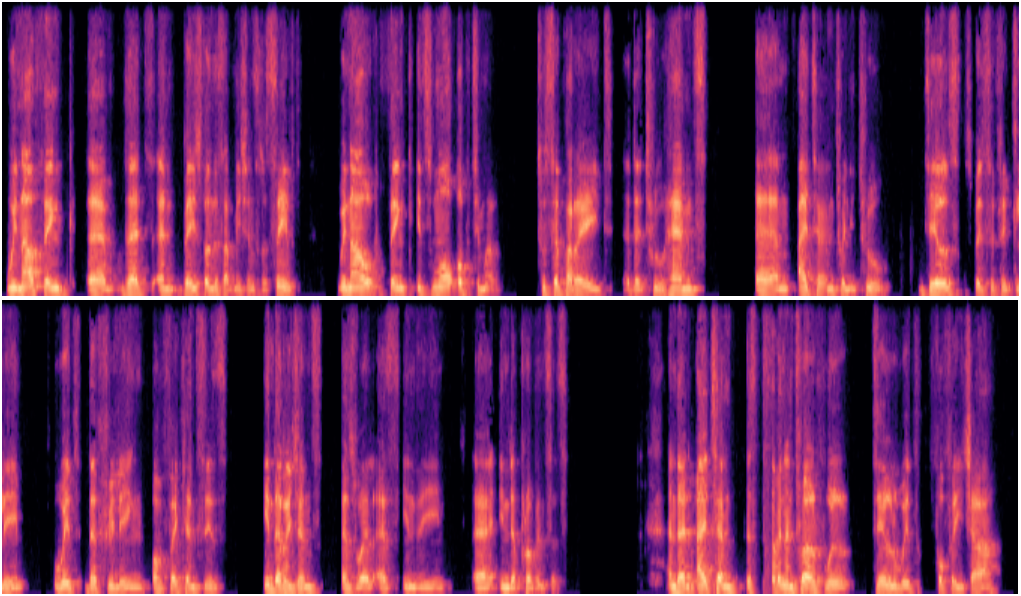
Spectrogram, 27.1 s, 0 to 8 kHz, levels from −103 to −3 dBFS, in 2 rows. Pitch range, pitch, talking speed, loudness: 115-130 Hz, 125 Hz, 120 wpm, -19 LUFS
